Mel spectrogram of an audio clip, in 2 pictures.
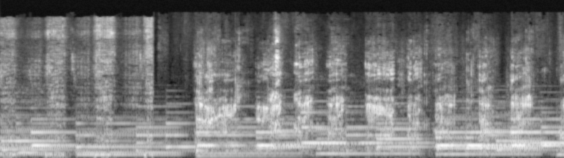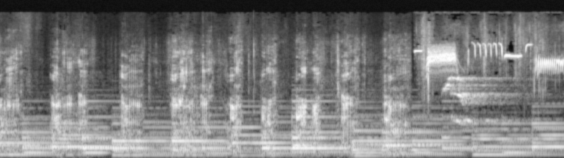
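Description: Background music with held melodic notes, with domestic pigs grunting irregularly over it through most of the middle.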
